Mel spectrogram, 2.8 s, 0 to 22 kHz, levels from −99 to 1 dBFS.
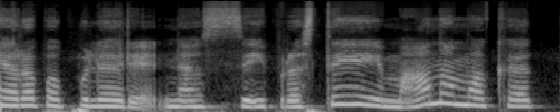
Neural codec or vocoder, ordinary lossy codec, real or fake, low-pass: vocoder, 48 kHz, 128 mel bands, Vocos; Opus, 32 kbps; fake; 19.8 kHz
